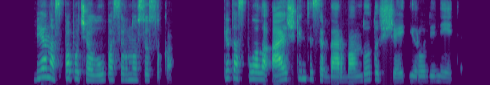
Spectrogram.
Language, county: Lithuanian, Marijampolė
